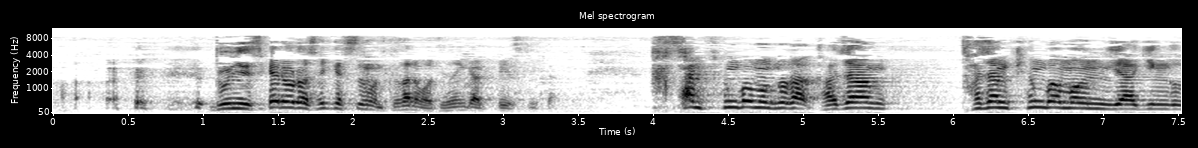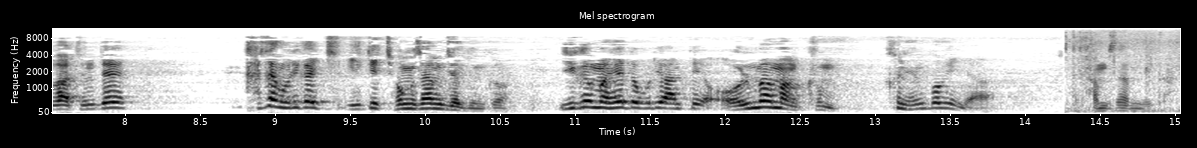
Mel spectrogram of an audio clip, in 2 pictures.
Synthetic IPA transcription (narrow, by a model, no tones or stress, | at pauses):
nuɲisʰe̞ɾoɾosʰeɡjʌs͈ɯmjɯnkɯsʰaɾamʌt͈ʌkʰesʰeɡiat͈eis͈ɯmɲik͈a | kad͡ʑaŋpʰjʌŋbʌmʌnɡʌkakad͡ʑaŋ | kad͡ʑaŋpʰjʌŋbʌmʌnijaɡinɡʌk͈atʰɯnde̞ | kad͡ʑaŋuɾiɡaiɾʌkʰe̞t͡ɕʌŋs̬ʰaŋd͡ʑʌɡinɡʌ̰iɡɯmahɦe̞douɾiɡahantʰe̞ʌ̰ɭmamankʰɯm | kʰɯnhe̞ŋboɡiɲa̰ | kamsʰaɦamɲida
